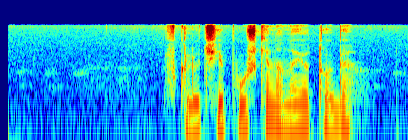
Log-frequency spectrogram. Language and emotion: Russian, neutral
